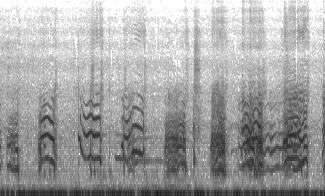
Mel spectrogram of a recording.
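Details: Newborn Golden Retriever puppies, recorded during their birth, give high, wavering squeals and whimpers in quick, overlapping bursts, sounds some liken to human babies and the owner to guinea pigs.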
